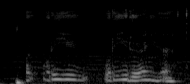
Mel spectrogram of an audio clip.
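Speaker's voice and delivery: very quiet, hushed, voice kept right down. Voicing a character who approaches the others and asks what they're doing: keeping voice down. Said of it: "keep their voice down".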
